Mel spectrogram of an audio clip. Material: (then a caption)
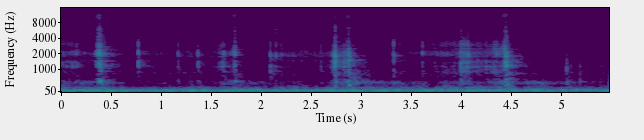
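Coated canvas. Long acrylic nails scratch and rub the floral coated canvas strap of a single Gucci slide sandal held up on its side, its rubber sole showing. Quiet, brief, bright scratchy strokes rise and fade over a steady low rumble throughout.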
